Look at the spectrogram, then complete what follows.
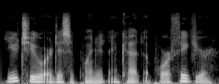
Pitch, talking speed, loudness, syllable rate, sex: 110 Hz, 245 wpm, -17 LUFS, 7.3 syllables/s, male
